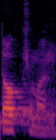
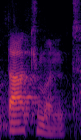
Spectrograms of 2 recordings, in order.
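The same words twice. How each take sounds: First: The first vowel is a rounded 'o' sound. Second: The first vowel is an open 'ah' sound. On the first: "영국 발음은 이렇게 돼요" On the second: "미국 발음은 이렇게 되고요"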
